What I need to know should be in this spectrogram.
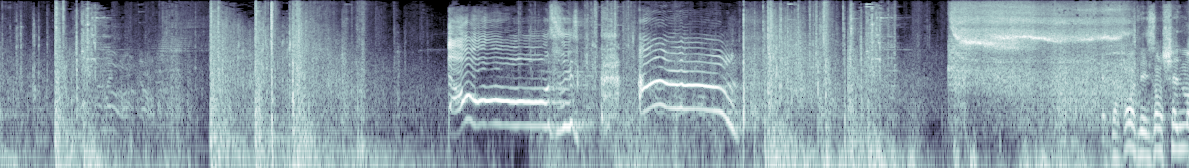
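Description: A young man talks excitedly into a close microphone.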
